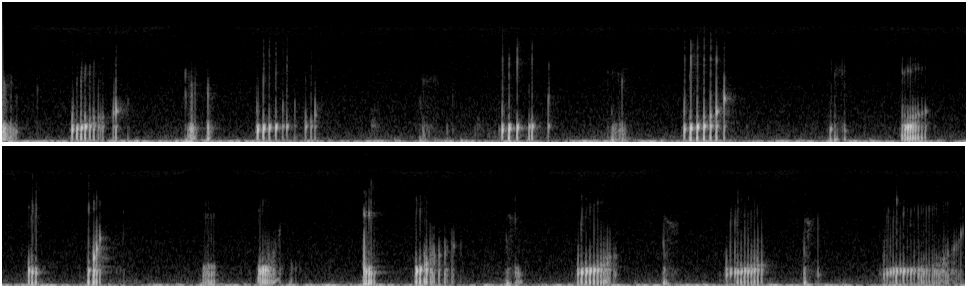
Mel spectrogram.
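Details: Stomach rumbling (borborygmi): frequent gurgling, bubbling abdominal rumbles one after another, recorded close up, deliberately produced during about ten minutes of continuous rumbling for an ASMR recording; normal bowel sounds.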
